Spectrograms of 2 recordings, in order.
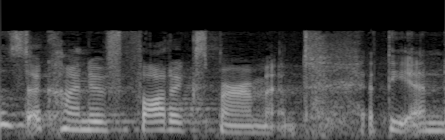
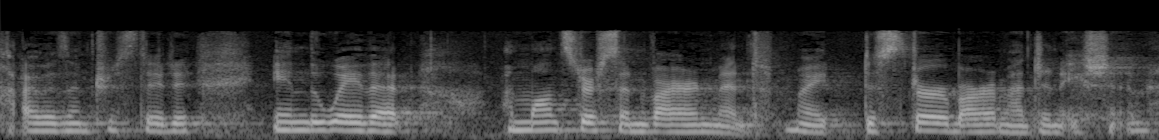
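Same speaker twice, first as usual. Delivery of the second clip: usual speaking voice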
